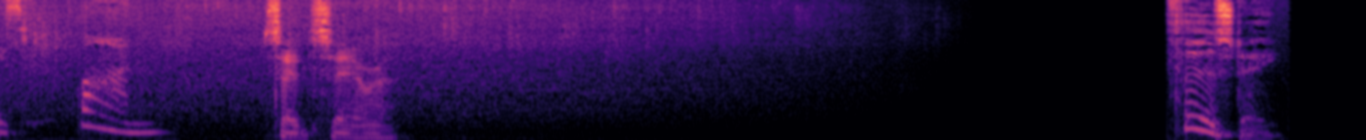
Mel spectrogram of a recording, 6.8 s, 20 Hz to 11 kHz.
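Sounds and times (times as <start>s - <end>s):
speech: 0.0s - 2.1s, 6.0s - 6.5s
steady rain: 0.0s - 4.9s.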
